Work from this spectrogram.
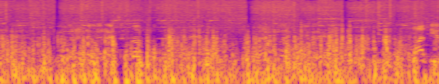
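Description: Strong, steady wind roars and buffets the microphone on top of Theerthamalai hill, a continuous loud gusting rush with a voice faintly mixed in.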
